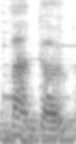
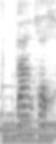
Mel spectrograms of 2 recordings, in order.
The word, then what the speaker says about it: Van Gogh: Now, fun fact, lots of people get very confused over how to pronounce his name. Some people say Van Gogh, some people say Van Gogh, but actually the artist is Dutch, and in Dutch we have to pronounce it like this, Van Gogh.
